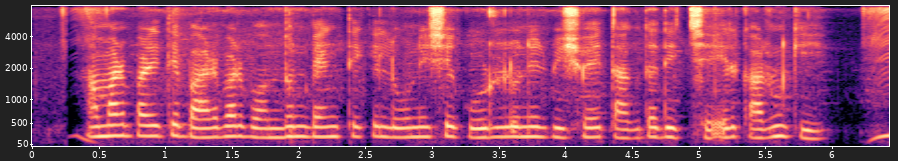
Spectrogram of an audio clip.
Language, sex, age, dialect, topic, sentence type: Bengali, female, 18-24, Northern/Varendri, banking, question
